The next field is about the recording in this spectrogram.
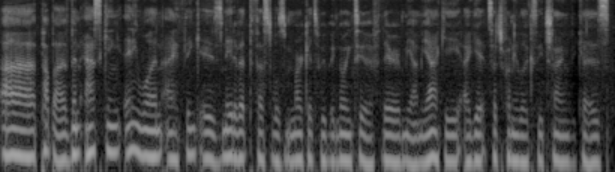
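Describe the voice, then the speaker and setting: This is an American man with an average-pitched voice hosting a casual livestream. He speaks in a friendly, rambling manner, addressing his viewers directly. His delivery is informal and reassuring. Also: flat delivery, fairly quick, few pauses, dark tone, a little hiss or hum. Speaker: live streamer host.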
